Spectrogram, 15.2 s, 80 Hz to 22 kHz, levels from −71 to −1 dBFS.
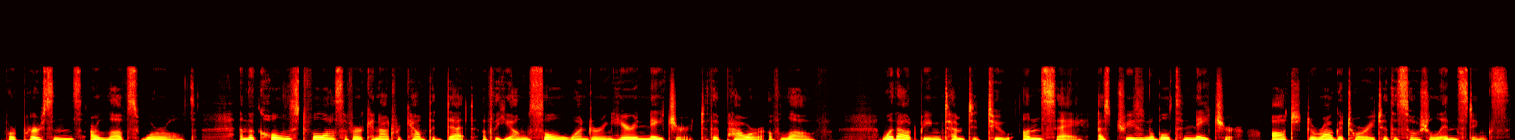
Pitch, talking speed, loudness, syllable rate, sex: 200 Hz, 160 wpm, -19 LUFS, 5.3 syllables/s, female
